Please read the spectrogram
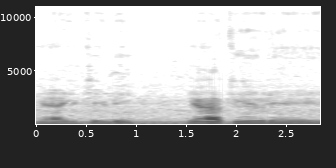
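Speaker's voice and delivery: soft pet talk to the kitty; cooing to cat. Real, not acted. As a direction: sweet-talk the cat gently.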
